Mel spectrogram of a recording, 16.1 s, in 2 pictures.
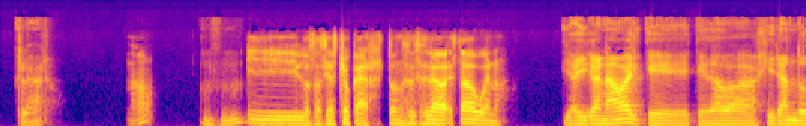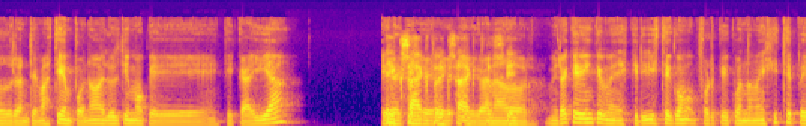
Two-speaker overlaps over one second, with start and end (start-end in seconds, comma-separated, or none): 11.9-13.3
